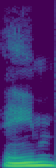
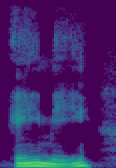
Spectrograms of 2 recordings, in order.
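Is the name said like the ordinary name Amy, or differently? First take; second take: differently; like Amy. First: The name is not said like Amy. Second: The name is said like Amy. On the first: The speaker calls it wrong. "the way I just mispronounced it" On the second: The speaker calls it right. "because I've heard you say it now"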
